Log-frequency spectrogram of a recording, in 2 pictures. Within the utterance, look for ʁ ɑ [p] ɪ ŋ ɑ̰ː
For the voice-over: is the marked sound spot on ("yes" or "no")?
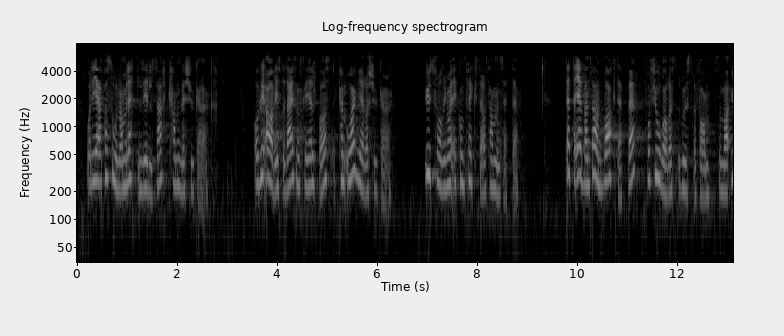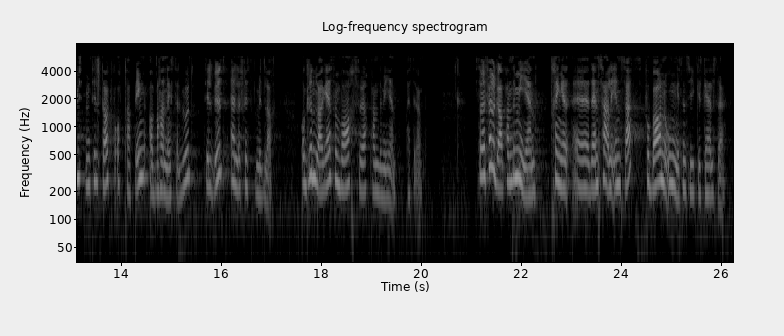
yes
